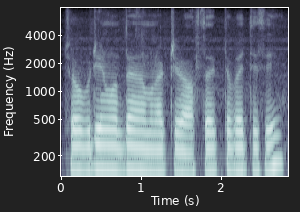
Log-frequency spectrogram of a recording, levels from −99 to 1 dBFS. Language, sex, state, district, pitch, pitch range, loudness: Bengali, male, West Bengal, Cooch Behar, 125 Hz, 120-130 Hz, -16 LUFS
